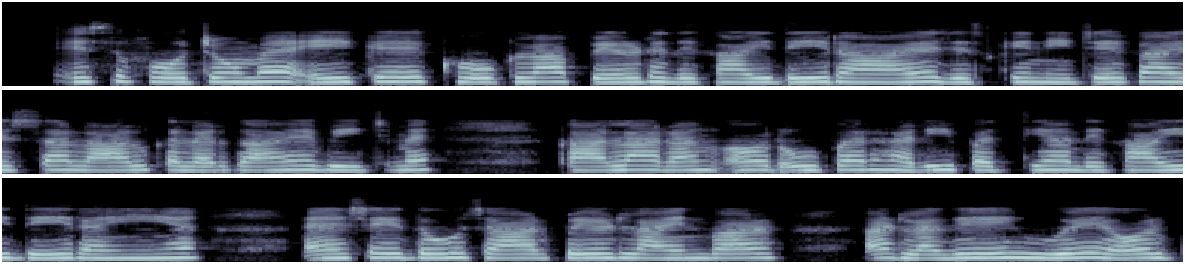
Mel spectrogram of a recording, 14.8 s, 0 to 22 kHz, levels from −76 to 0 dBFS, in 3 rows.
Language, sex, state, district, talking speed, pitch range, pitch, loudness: Hindi, female, Maharashtra, Solapur, 160 wpm, 205-220 Hz, 215 Hz, -20 LUFS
